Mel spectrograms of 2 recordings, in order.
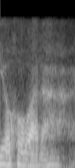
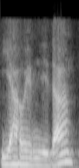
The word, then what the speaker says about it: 야훼: 이 스스로 계신 이 우리 하나님 아버지의 그 전함은 여기 기록된 대로 나는 여호와라. 여호와라는 그런 전함을 가지고 계십니다. 그래서 우리 하나님, 우리 아버지의 전함은 여호와라. 이것을 원 발음으로 하면 야훼입니다.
